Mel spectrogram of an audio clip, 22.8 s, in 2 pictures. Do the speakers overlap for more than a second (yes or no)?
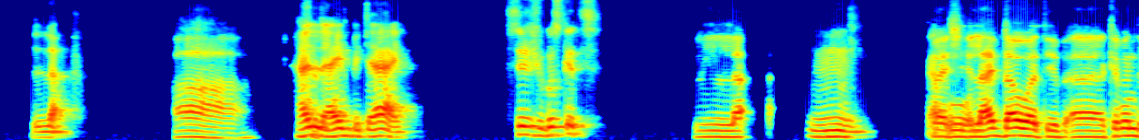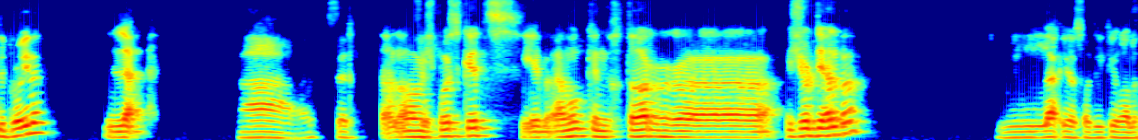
no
